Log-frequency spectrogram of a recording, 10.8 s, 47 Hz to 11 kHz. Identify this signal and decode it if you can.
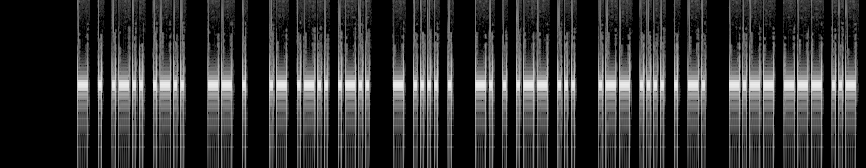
Morse code, heard as a keyed tone, about 28 wpm, 700 Hz. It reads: TELL ME ALL THE NEWS WHEN YOU
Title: Sentences from Top 800 Words 28wpm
